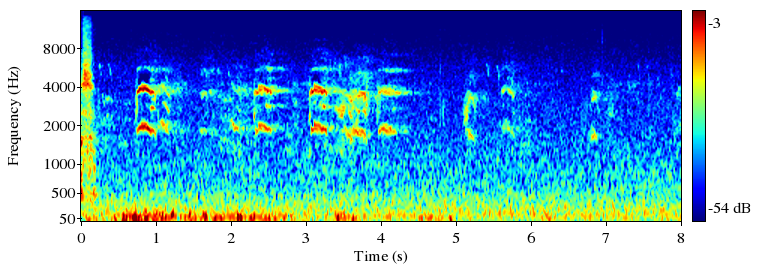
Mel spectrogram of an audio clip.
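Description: Small birds chirping in short, repeated calls, thinning out after about six seconds, over a low steady rumble.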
